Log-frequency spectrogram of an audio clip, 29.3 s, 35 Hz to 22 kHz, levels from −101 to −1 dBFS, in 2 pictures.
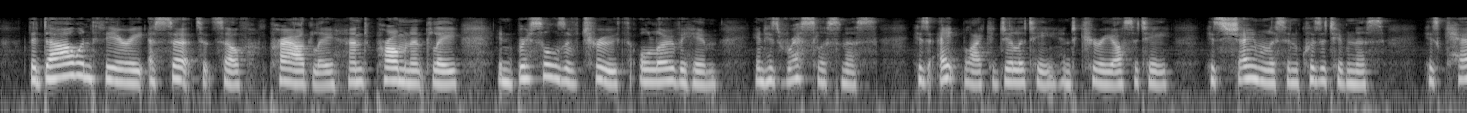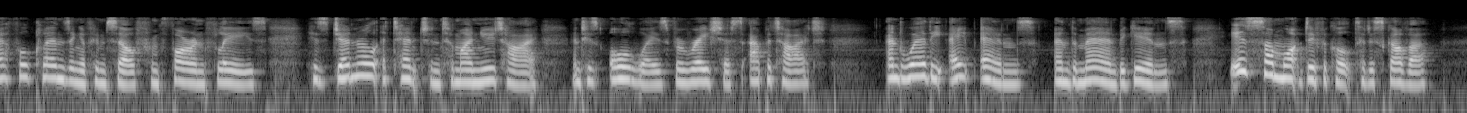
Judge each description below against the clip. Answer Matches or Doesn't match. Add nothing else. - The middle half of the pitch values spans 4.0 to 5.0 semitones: Doesn't match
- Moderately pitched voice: Doesn't match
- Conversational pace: Doesn't match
